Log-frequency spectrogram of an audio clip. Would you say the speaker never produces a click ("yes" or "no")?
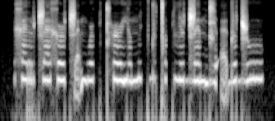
no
